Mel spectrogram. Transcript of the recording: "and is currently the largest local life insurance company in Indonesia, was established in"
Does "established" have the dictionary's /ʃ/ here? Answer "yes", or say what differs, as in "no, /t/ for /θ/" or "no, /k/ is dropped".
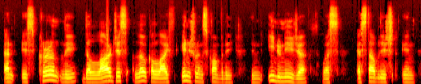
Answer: yes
